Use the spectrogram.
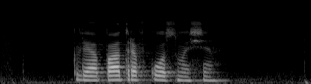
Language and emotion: Russian, neutral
